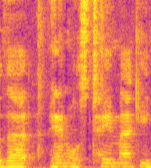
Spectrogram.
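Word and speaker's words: temaki: The hand roll is te maki, because tekamaki, if I remember correctly, is tuna. Teka is tuna. And so I apologize for that. The hand roll is te maki, not tekamaki.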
